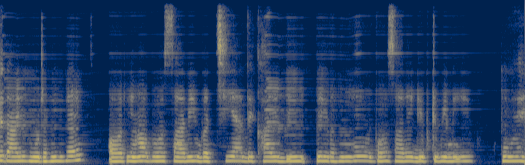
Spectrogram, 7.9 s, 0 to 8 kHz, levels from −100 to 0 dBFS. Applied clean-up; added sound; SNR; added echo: neural mask model DeepFilterNet 3.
